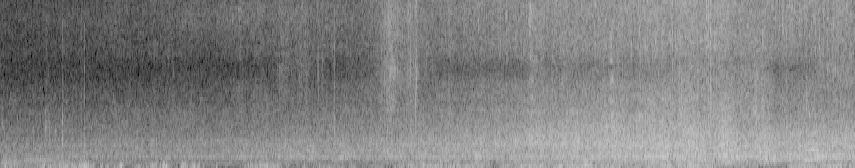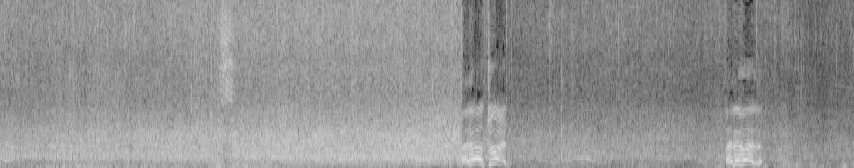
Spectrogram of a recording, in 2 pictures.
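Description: A bunch of racing bicycles passing close by: a rush of tyre and drivetrain noise that builds over several seconds, then drops away. A spectator gives a short shout near the end, and another as more riders follow.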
